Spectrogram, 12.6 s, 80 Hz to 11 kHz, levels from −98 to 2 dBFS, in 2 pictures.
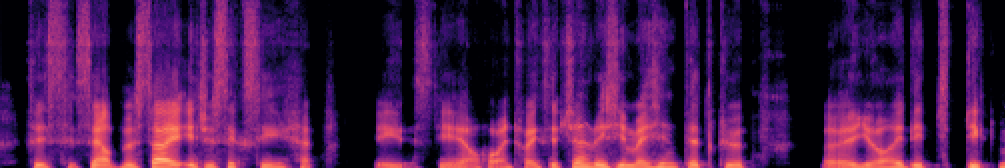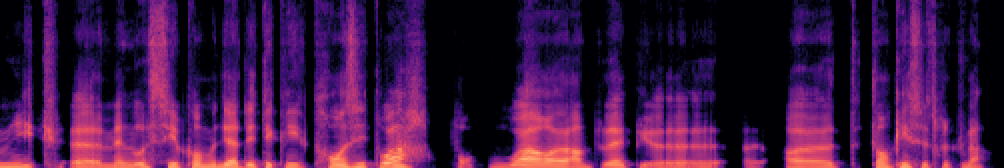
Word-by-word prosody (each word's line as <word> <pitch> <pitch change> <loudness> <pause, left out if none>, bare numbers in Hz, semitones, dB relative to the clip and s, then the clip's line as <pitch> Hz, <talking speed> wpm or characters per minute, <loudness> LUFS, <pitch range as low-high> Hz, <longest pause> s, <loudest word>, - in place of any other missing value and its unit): C'est 170 - -1
c'est 170 +1 -11
c'est - - +1
un - - +3
peu 175 +1 -1
ça 225 +6 +7
et 165 -1 +2
je 165 - -1
sais 210 +7 -2
que - - -12
c'est 145 -6 -4
hep - - -6 0.4
et 75 +1 -6
c'est 135 - -5
encore 130 +1 -5
une 145 - -4
fois - - -2
exceptionnel, 250 0 0
mais 175 - +5
j'imagine 160 +7 0
peut-être 185 -4 -2
que, 165 -2 -2 0.5
heu, 80 0 -1
il 80 - -1
y 80 - 0
aurait 155 +1 +1
des 145 -2 +1
petites - - -16
techniques, 230 0 -2
heu, 155 -4 +2
même 150 +1 -2
aussi 200 - +1
comment 170 -3 +1
dire? 175 0 +5
Des 170 -2 +2
techniques 185 +1 -2
transitoires 195 +7 +3
pour 160 - -11
pouvoir, 180 0 +4
heu, 150 - +5
un 145 - +2
peu 125 - -5
accu 90 - -3
heu 75 +1 -5 0.2
heu - - -14 0.2
heu, 145 -1 0
t - - -24
tanquer 175 +1 +2
ce 175 - -5
truc-là. 160 -1 -8
165 Hz, 240 wpm, -25 LUFS, 145-185 Hz, 0.5 s, ça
